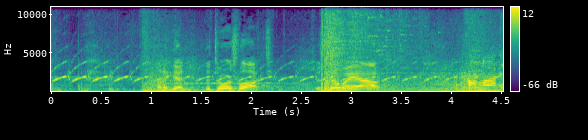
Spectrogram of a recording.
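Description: A man shouts urgently nearby.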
